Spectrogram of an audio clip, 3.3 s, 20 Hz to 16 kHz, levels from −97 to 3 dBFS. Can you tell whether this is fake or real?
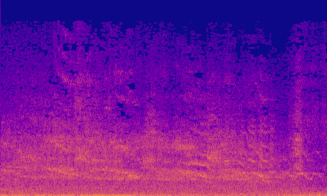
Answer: real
